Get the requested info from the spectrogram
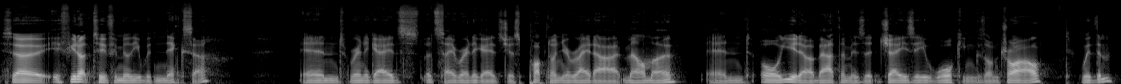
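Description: A man's voice: low voice, fairly even intonation, normal speed, clear, resonant tone. A young man hosting a casual podcast, congested with a cold, rambling and correcting himself with wry asides. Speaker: podcast host. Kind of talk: casual esports news podcast.

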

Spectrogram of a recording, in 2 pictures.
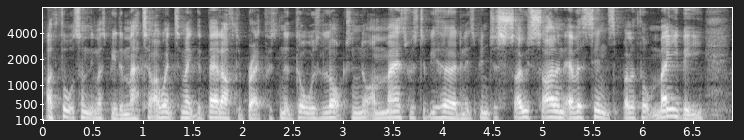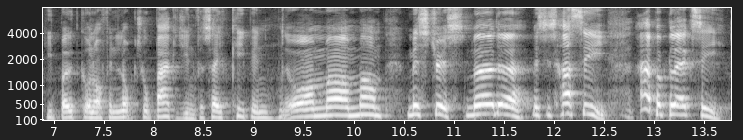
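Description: A man's voice: fairly even intonation, fast talker, gravelly, few pauses, husky, full character voice. A man voicing a flustered young chambermaid who shrieks in panic. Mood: alarmed. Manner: shrill frantic cries.

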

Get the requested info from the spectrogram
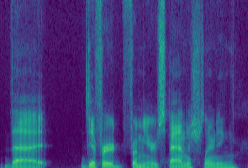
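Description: Low gravelly guy hosting a casual chat, rambly filler-y questions, dry sound. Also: slow pace, dry recording. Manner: loose, filler-heavy questions.

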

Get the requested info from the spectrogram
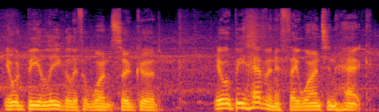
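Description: A man's voice: fairly low pitch, animated, fast, darkish tone. A man reading the scripted narration of an amateur radio play.

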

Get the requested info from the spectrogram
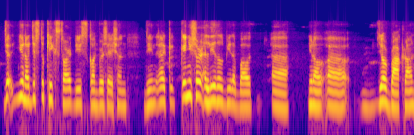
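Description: Male podcast host, soft dark timbre, rambling chat, slightly dull audio. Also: on the high side, no room sound. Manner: rambling, repeats "you know". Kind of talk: casual interview chat.

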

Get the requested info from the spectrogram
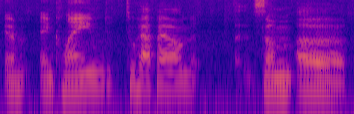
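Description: A young man in casual conversation, telling a story in a relaxed way with many fillers. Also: mid-range voice, drawn-out words, clean tone. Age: young adult.

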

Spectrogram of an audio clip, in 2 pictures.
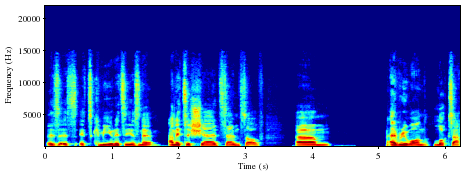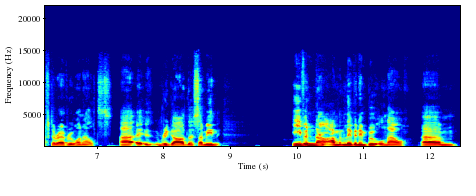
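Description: A man's voice: medium pitch, measured pace, darkish tone. A man in his thirties with a mild Liverpool accent, talking earnestly and reflectively as a guest, with plenty of ums and restarts. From England. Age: 30s. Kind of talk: casual podcast chat.

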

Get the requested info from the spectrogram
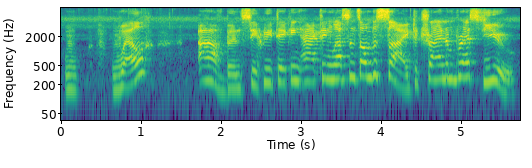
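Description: An actor playing a bumbling, naive young stagehand who panics and whines, in a student radio comedy. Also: male voice, very high-pitched, expressive, normal speed, a bit bright, a little hiss or hum. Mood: flustered. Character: bumbling lovesick young man, stagehand turned accomplice.

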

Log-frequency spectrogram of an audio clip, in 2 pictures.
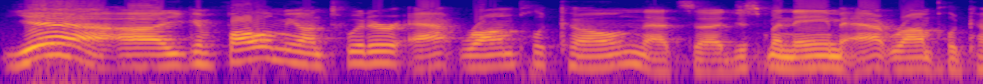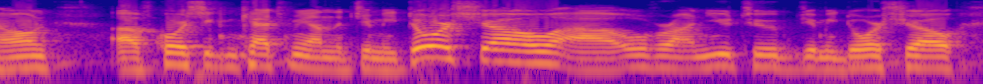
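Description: A man's voice: mid-range voice, moderate pace, few pauses. Fired-up man, casual and profane. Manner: animated, profane, enthusiastic. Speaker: guest comedian. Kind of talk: casual interview chat.

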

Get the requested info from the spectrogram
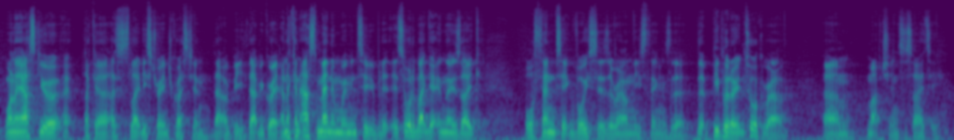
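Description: A man's voice: mid-range voice, steady tone, fairly quick, few pauses. A man hosting a podcast, introducing it informally in a conversational way. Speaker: podcast host and interviewer. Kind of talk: informal spoken introduction and questioning.

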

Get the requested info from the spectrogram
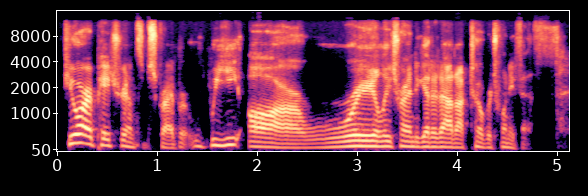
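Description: A man's voice: medium pitch, animated, normal speed, no echo, clean studio sound. A man chatting casually as a podcast guest, informal and prone to repeating phrases for emphasis. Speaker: guest, writer-director.

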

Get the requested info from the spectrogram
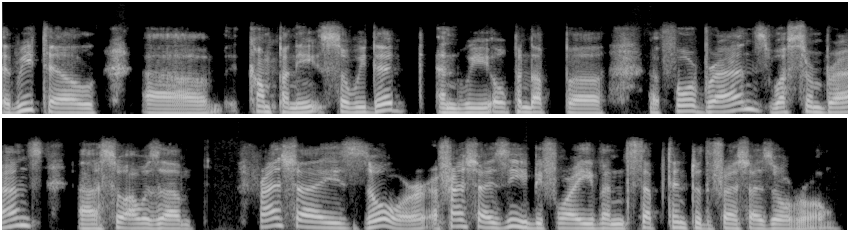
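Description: A man whose first language is Arabic, answering interview questions conversationally as a franchise sales executive and often pausing to find his words. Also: a little high, gravelly, fairly bright tone, no room sound.

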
